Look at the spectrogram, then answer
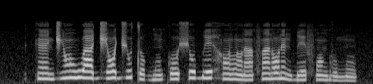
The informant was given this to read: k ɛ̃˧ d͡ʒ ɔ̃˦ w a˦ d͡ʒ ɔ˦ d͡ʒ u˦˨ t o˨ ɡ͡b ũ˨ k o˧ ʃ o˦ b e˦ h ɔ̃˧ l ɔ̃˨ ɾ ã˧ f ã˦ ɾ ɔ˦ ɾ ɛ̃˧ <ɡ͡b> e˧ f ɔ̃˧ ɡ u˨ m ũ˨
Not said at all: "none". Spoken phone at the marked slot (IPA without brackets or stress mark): ɡ͡b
